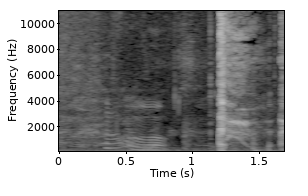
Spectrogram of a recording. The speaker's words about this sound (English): I'm the only guy who makes a vape pen make you cough.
